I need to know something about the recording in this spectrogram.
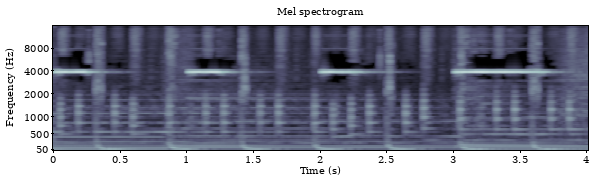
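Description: Digital interval timer beeping a countdown: three short high beeps a second apart, then one longer beep marking the end of the work interval. Background music with a steady beat plays under it.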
